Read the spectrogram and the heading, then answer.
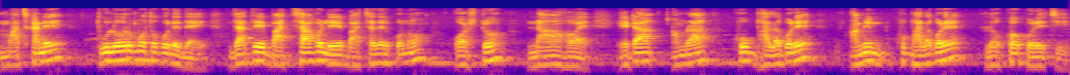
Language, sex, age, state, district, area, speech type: Bengali, male, 60+, West Bengal, North 24 Parganas, urban, spontaneous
